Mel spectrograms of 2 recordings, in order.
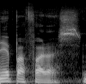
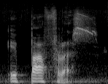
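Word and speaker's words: Epafras: Algunas veces he oído a personas que dicen Epáfras. No, es Epáfras, ¿okay? La correcta pronunciación.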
